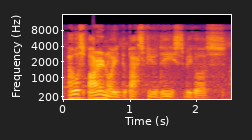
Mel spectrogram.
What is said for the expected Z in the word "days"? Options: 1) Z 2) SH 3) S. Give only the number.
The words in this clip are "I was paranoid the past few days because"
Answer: 3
